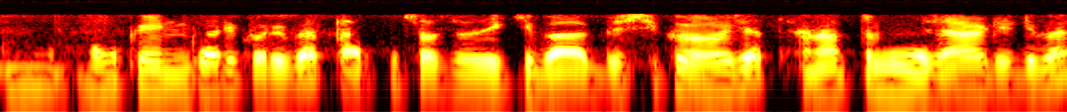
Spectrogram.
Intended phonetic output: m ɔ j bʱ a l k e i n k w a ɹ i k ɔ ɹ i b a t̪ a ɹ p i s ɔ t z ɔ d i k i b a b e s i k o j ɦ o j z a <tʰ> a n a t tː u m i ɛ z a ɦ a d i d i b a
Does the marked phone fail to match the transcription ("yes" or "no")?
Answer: no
